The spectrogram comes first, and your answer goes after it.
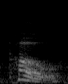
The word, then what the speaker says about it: Pau: first travel weekend to Pau. Some of you may think that's spelled P-O, but it is spelled P-A-U, and it's a small town.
